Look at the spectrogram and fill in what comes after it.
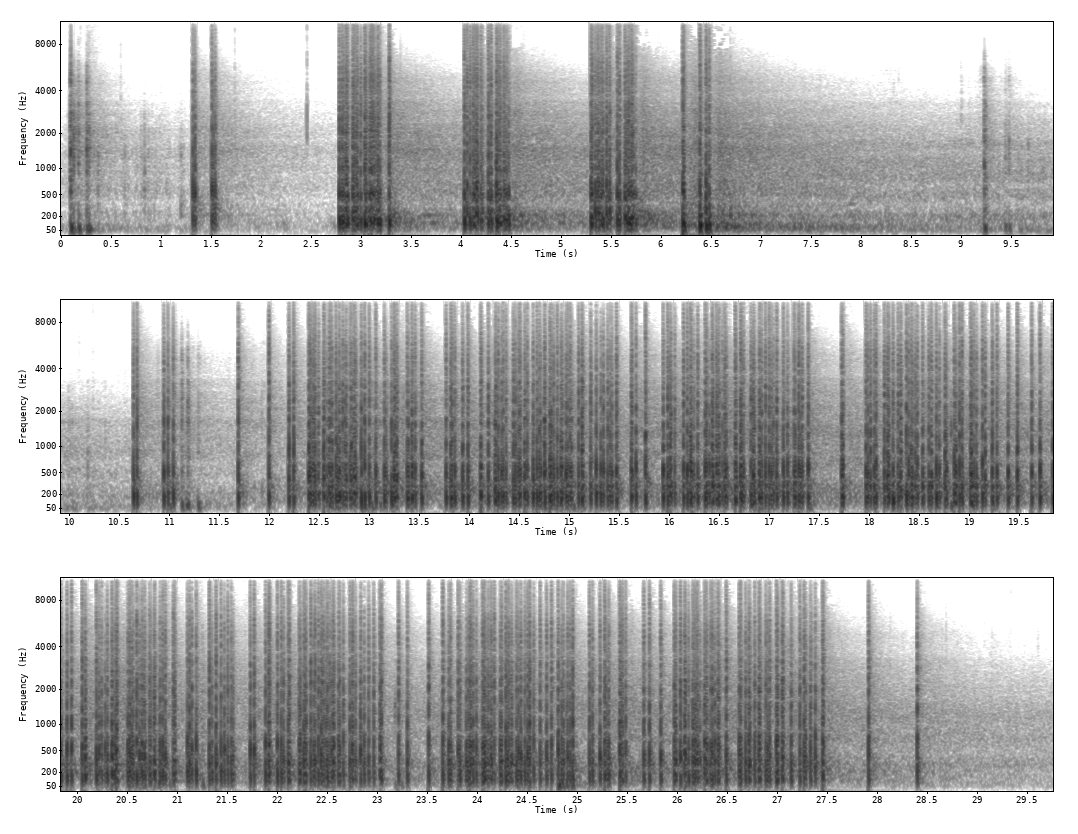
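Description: Daytime fireworks display: about six sharp aerial shell bangs roughly a second apart in the first seven seconds. After a few scattered cracks comes a dense, continuous run of rapid crackling reports from about twelve seconds in until near the end.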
